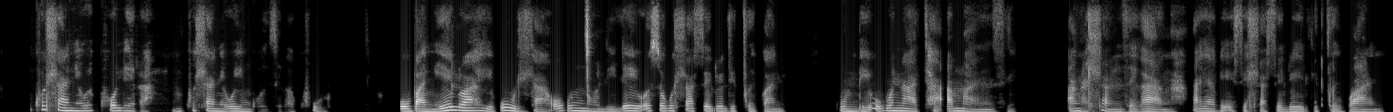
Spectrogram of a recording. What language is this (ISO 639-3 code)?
nde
